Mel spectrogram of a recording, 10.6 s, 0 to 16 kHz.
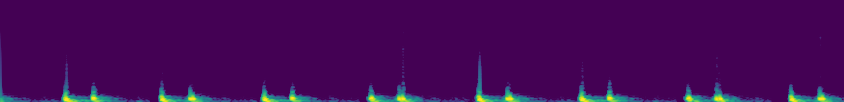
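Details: Heartbeat recording, recommended for headphone listening: steady, paired lub-dub heart sounds at a slow rate of about 46 beats a minute.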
